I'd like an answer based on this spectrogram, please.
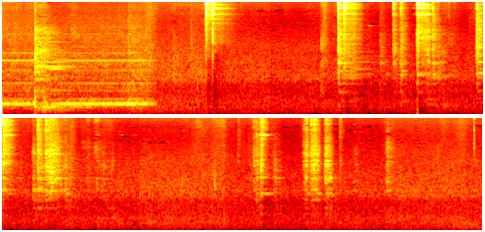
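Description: A steady hum with several pitches stops about a second and a half in. Then comes a string of about ten sharp metallic clinks and clanks as small flat steel foot plates are handled and set under square steel-tube legs on a steel workbench.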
